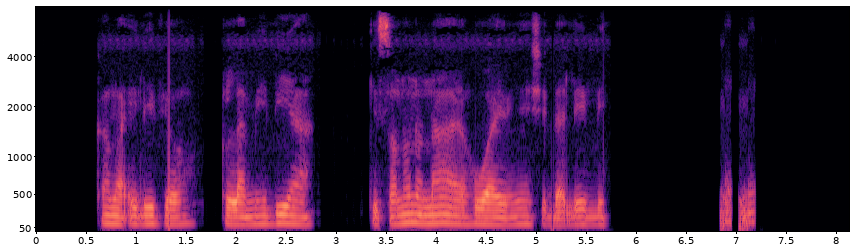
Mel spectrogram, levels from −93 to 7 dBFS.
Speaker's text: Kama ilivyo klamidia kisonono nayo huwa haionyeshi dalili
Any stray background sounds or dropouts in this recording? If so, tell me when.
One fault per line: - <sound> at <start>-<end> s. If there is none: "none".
- laugh at 6.8-7.2 s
